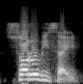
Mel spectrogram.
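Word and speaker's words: sororicide: অর্থাৎ এখানে যেটি হবে সরোরিসাইড, উচ্চারণটা হবে সরোরিসাইড, ইজ দ্য অ্যাক্ট of killing one sister, অর্থাৎ নিজের বোনকে যে মেরে ফেলেছে সেটা হচ্ছে সরোরিসাইড।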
